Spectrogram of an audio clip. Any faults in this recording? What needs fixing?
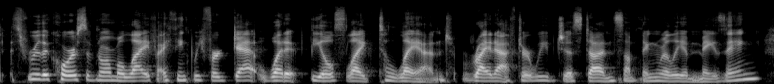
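No faults can be heard in this speech recording. Nothing needs fixing.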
